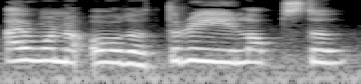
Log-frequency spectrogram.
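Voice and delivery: mock Chinese-accented takeout order. Caller ordering seafood, in a Chinese accent. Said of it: "I know the accent is like this".

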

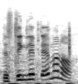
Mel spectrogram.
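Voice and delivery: high astonished outcry; shocked disbelief. Real, not acted. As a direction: shout it in disbelief. Boss still alive.

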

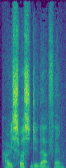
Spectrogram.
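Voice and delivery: usual speaking voice

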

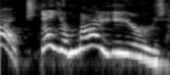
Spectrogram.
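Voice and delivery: high, loud yelp; hollered. A narrator's reading. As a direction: holler it as your ears get grabbed. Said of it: "hollered Hare".

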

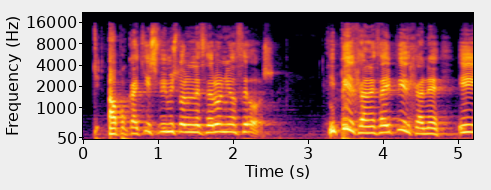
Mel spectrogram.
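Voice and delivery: high-pitched impassioned sermon; preacher rising to a fervent peak; fervent preaching. Acted. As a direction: lift the voice and preach it out. Preaching climax.

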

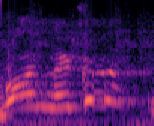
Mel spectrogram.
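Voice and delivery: high, drawn-out yell to flee; stretched, high urgent warning; urgent shout. Real, not acted. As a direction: call out in alarm to a teammate. Urging a teammate to run.

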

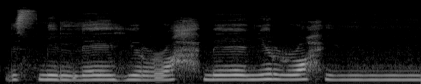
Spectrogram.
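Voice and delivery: slow, drawn-out chanted recitation; slow tajweed chant; Quran recitation. Shown as a demonstration. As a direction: recite each word long and measured.

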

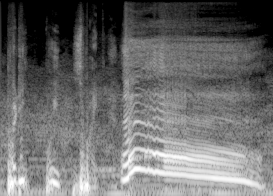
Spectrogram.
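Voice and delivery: high, loud mocking yelp on ah. Mocking the song's hook to viewers, high yelped ah. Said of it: "He's saying".

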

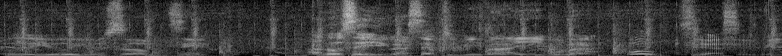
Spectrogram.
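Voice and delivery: smooth sweet talk. Acted. Man sweet-talking.

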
